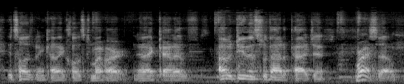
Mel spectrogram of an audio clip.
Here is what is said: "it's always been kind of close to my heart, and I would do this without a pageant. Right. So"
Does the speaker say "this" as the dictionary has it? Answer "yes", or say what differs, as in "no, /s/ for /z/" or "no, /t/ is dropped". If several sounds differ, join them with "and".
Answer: yes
